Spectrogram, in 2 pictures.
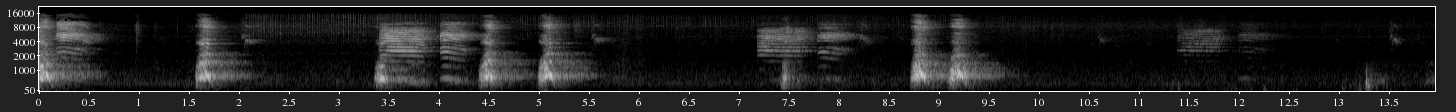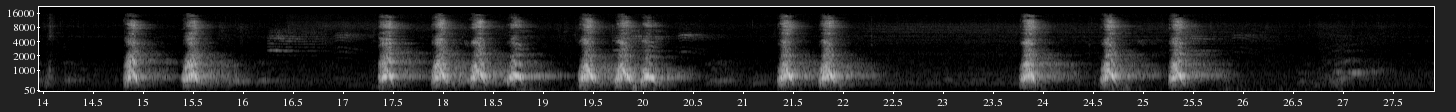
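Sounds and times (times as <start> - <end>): dog barking: 0.0 - 0.5, 1.6 - 2.1, 3.4 - 3.6, 4.4 - 5.6, 7.4 - 7.7, 8.7 - 9.7, 13.8 - 16.4, 17.4 - 22.3, 23.8 - 25.9, 26.6 - 27.4.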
